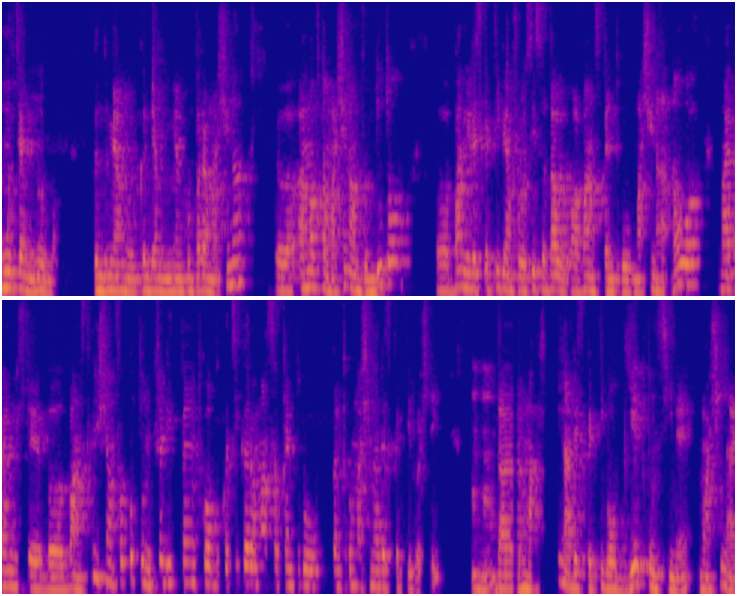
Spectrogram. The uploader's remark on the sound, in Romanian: Aceasta este o înregistrare din cadrul Conferinței de Inteligență Financiară, eveniment care a avut loc online. Calitatea audio este preluată și prelucrată atât cât a fost posibil.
